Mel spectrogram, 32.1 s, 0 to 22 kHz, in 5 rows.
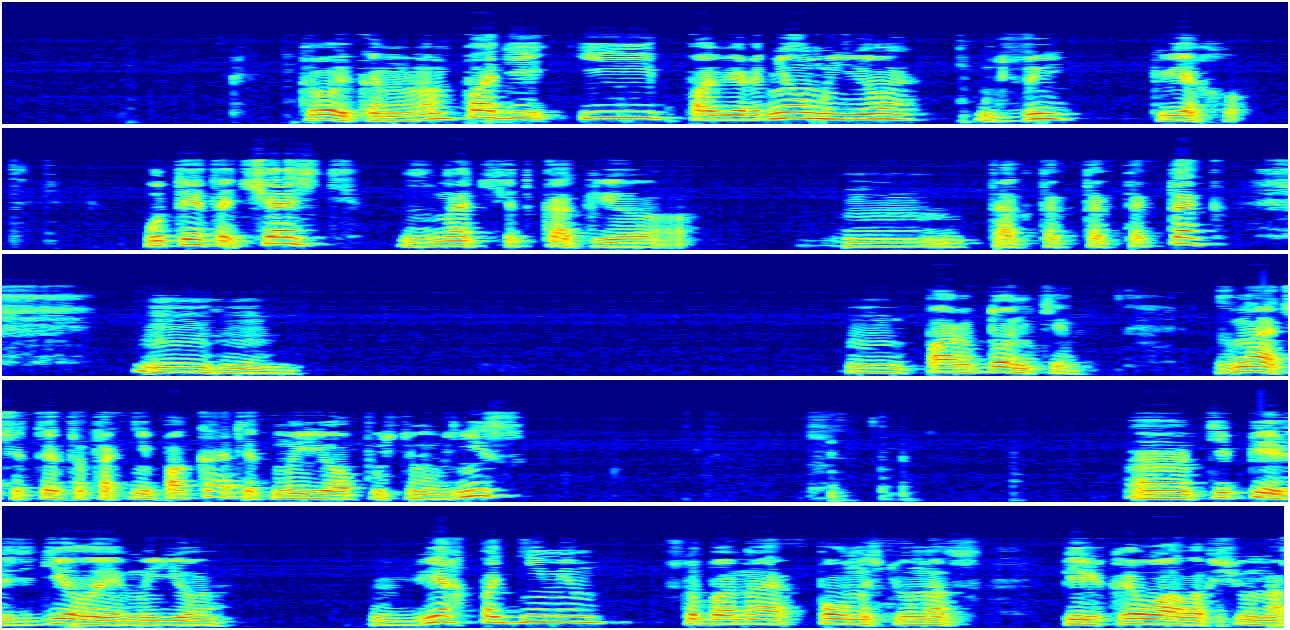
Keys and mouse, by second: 1.5 KP_3, 2.9 shift+middle click, 4.3 click, 4.8 g, 19.3 g, 23.4 click, 27.5-29.8 drag, 31.7 click.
